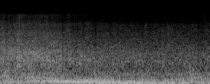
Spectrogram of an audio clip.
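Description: Wind rumbling on the Sony FDR-X3000 action cam's built-in microphone, with the camera's wind noise reduction switched off, mixed with the noise of road traffic passing alongside. It is a steady low rumble, heaviest through the middle.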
